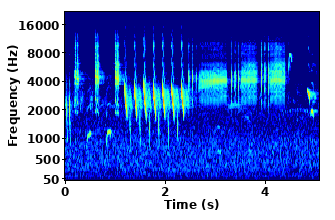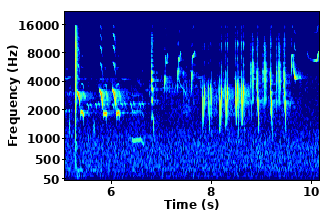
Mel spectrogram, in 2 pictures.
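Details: Sparrows eating food and chirping: runs of short, sharp, high chirps given in quick bursts, broken by a brief hissing rush of noise, then further rapid chirp series and scattered single notes.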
